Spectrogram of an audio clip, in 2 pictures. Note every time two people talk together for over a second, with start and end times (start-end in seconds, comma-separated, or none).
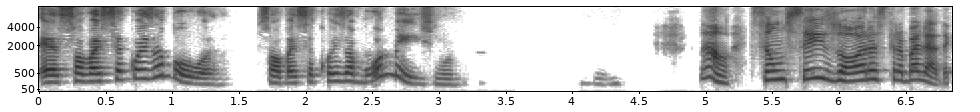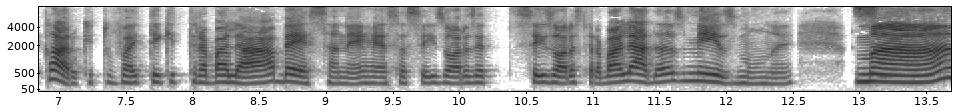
none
